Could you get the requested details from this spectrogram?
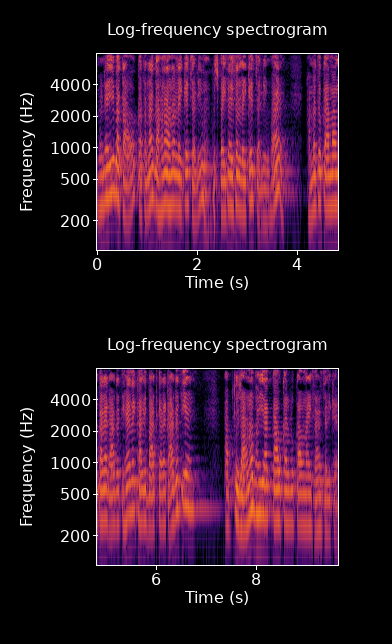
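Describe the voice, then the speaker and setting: In a cartoonish character voice, a woman speaks at a fairly quick pace with a high pitch and ordinary pitch variation. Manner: fretful, scheming.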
